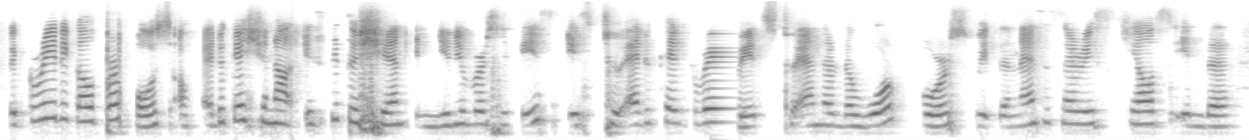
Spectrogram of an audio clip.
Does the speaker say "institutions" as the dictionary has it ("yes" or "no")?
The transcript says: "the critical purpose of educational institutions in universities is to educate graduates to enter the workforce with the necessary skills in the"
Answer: no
